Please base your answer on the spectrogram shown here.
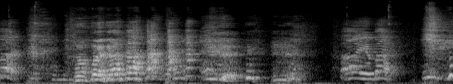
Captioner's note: both laughing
